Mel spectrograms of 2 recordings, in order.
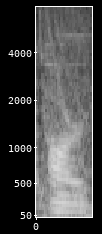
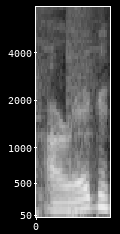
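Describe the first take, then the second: First: The word is said with one syllable. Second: The word is said with two syllables. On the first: This is the pronunciation chosen for use. "I'm going to pronounce it as Arg" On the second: This is how the spelling reads. "that reads as Arig"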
